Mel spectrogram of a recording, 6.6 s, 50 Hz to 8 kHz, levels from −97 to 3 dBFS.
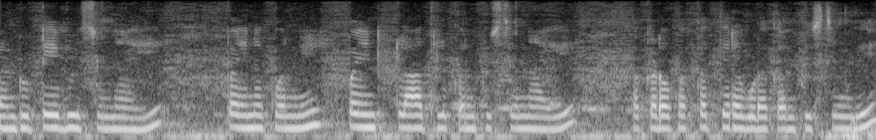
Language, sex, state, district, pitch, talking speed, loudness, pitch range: Telugu, female, Telangana, Mahabubabad, 225 Hz, 120 wpm, -18 LUFS, 215-230 Hz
